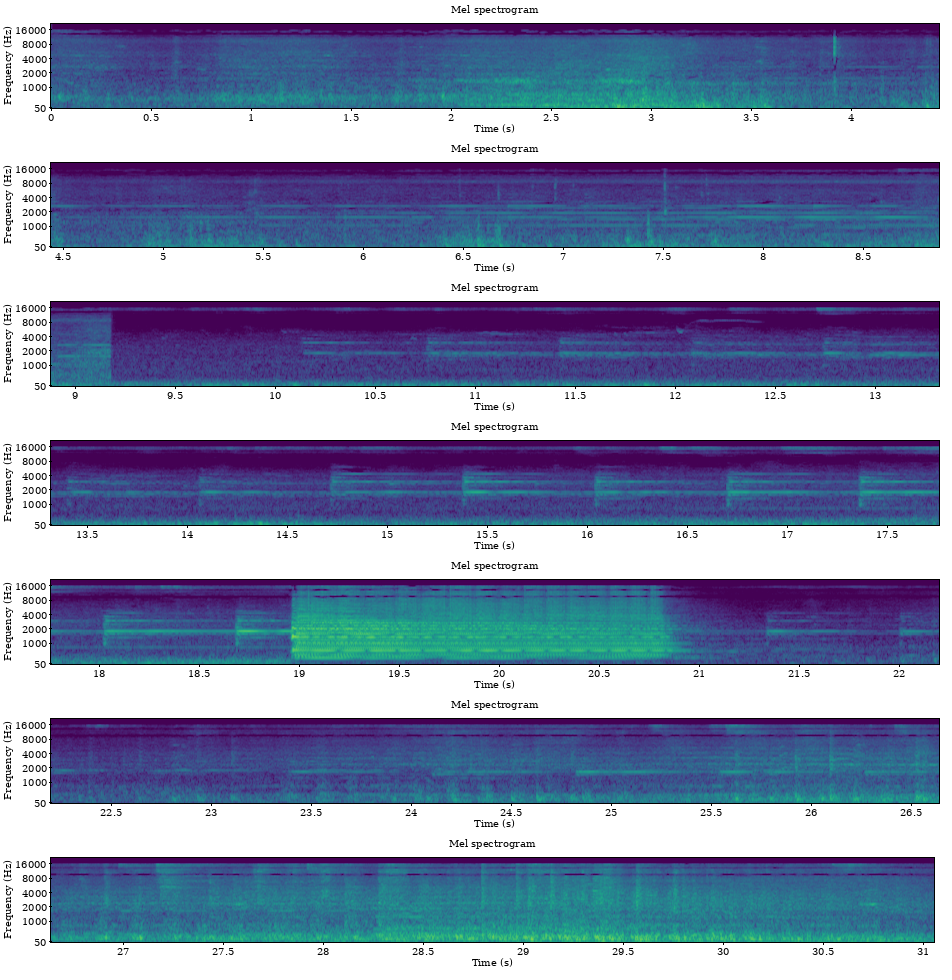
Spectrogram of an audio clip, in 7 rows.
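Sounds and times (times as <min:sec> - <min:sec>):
train rumbling: 0:00.0 - 0:31.0
train horn blast: 0:19.0 - 0:21.3.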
